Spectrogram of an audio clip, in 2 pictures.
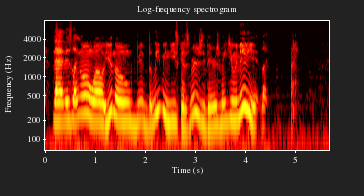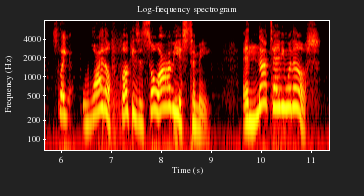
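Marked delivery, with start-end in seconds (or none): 0.7-4.3 snooty, superior pseudo-intellectual voice with sneering know-it-all tone. Mocking someone who calls believing conspiracy theories idiotic: mocking a pseudo-intellectual. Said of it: "someone thinks that they're such a fucking pseudo-intellectual".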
